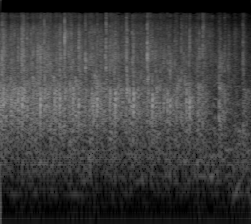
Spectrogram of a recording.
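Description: An audience claps steadily for a few seconds, a dense, even patter of many hands at a constant loudness with no voices standing out.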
